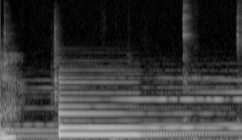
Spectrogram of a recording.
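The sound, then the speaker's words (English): A lo-fi synth piano preset plays a couple of sustained chords with a soft attack and warm harmonics, slightly muffled, with faint crackly noise bursts layered over the ringing tones. “All right, this is a piano. Finally, we do have a piano here. Classic chiasm piano.”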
